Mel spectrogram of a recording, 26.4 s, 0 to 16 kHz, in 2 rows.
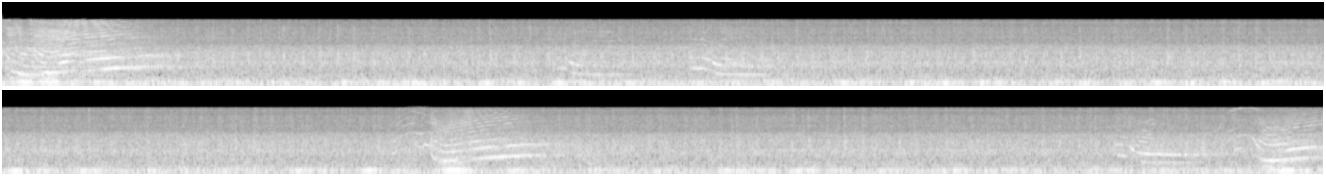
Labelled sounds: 0.0	1.6	killer whale, Bigg's (transient), 0.42 to 7.9 kHz
5.7	6.0	killer whale, Bigg's (transient), 0.38 to 0.49 kHz
17.3	18.8	killer whale, Bigg's (transient), 1.1 to 7.9 kHz
24.4	25.1	killer whale, Bigg's (transient), 0.73 to 1.3 kHz
25.8	26.4	killer whale, Bigg's (transient), 0.42 to 4.5 kHz

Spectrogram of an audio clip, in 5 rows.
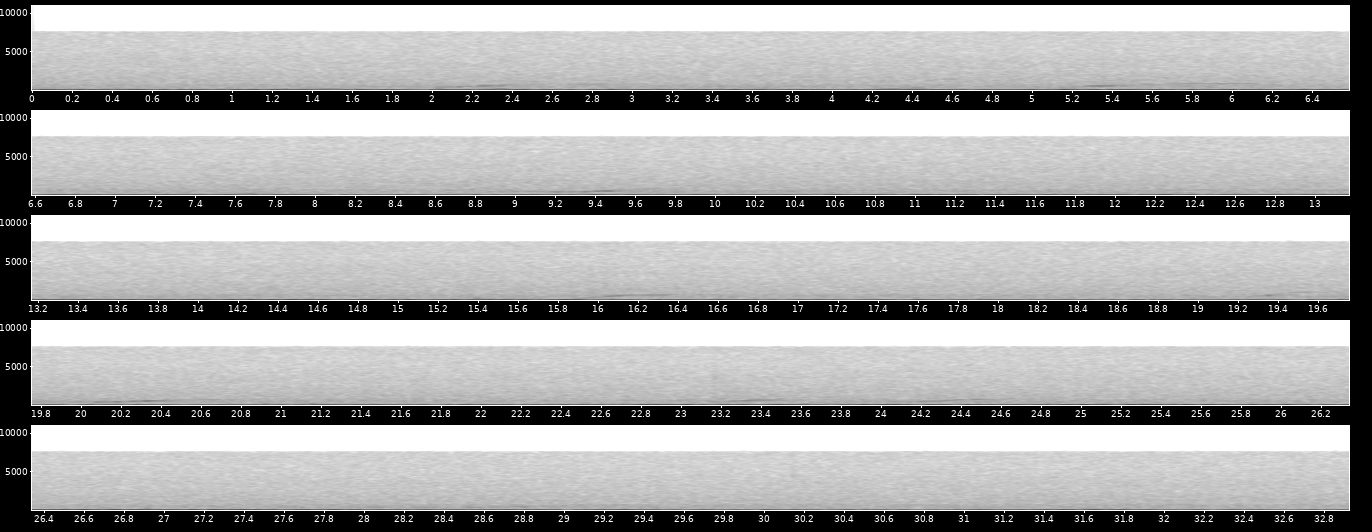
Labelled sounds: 5.7	6.1	humpback whale, 0.83 to 1.0 kHz

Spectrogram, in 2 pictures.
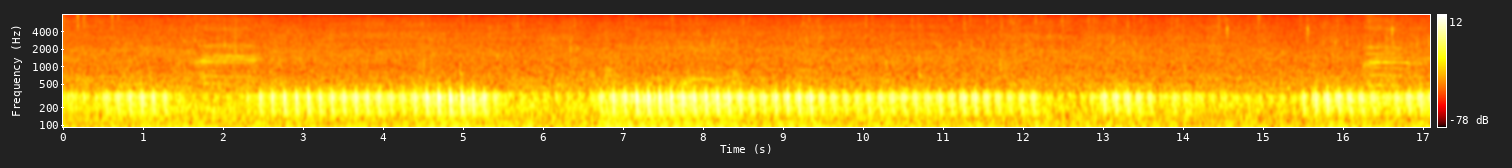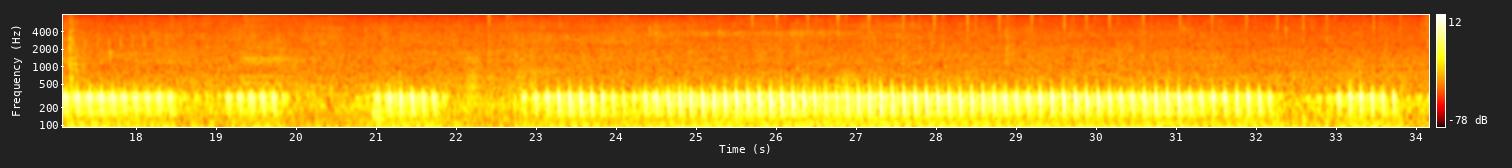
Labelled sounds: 1.6	2.5	killer whale, southern resident, J pod, call S04, 0.59 to 8.0 kHz
16.2	16.9	killer whale, southern resident, J pod, call S04, 0.51 to 8.0 kHz
17.1	17.3	killer whale, 0.32 to 8.0 kHz
19.3	20.1	killer whale, southern resident, J pod, call S04, 0.46 to 8.0 kHz

